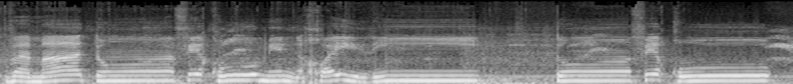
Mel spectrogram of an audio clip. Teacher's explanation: نون ساکن کے بعد فا حروف اخفاء میں سے ہے تو اخفاء ہوگا، قاف کو پر پڑھیں گے، واو مدہ کو ہم کھینچ کے پڑھیں گے۔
